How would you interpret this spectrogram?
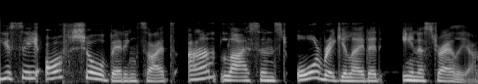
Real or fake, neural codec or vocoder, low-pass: real; none; 7.2 kHz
